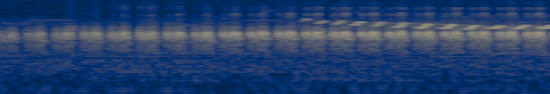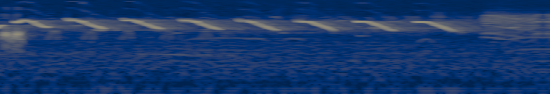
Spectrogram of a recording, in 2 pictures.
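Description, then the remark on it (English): A cactus wren's harsh, rapid chugging chatter runs for a few seconds, then a canyon wren's clear whistled notes follow in an evenly spaced series, fairly loud with no voices. “With cactus and canyon wrens, there's a clear sense of how the different habitats, cactus and stone, live in their songs.”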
